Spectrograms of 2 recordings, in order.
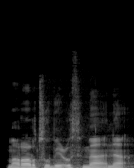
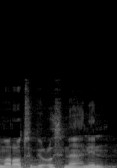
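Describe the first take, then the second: First: The name ends without an added n sound. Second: The name ends with an added n sound. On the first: The speaker calls it right. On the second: The speaker calls it wrong.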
